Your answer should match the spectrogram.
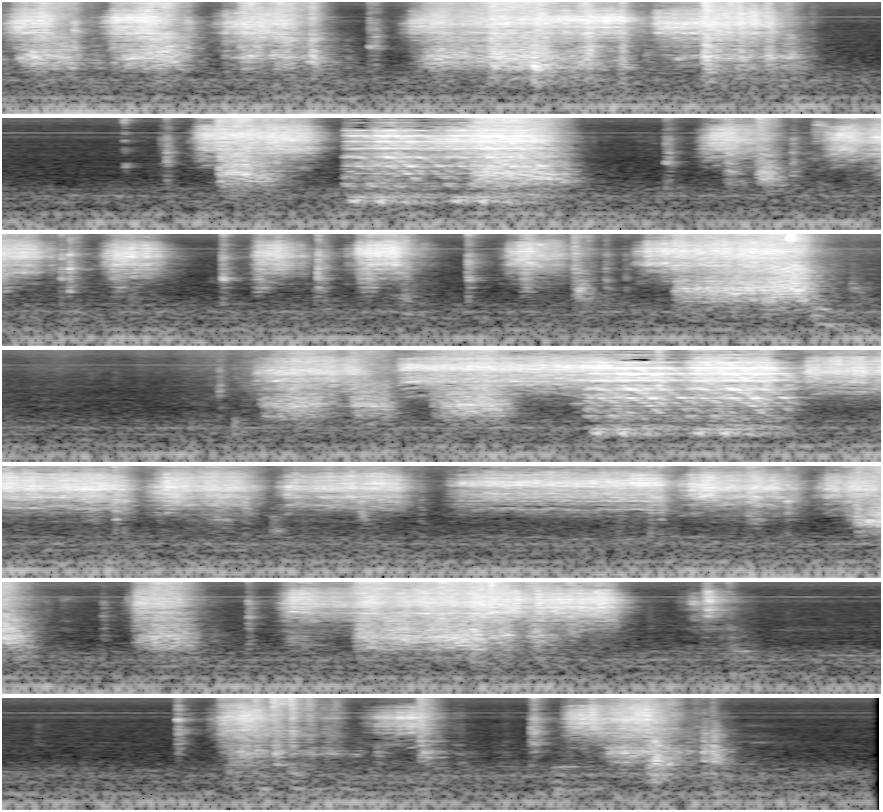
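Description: A VEX IQ robot being driven in short bursts, its motors whirring and plastic parts scraping and rubbing on the field tiles and risers, with a brief whine twice, about six and sixteen seconds in.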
